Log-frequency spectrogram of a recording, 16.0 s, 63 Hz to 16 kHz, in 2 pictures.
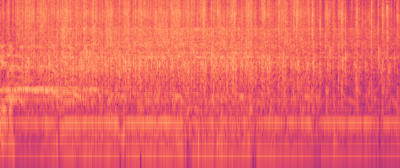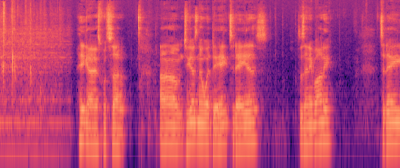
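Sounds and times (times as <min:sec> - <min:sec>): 
audience applause for a comedian: 0:00.0 - 0:09.4
low hum: 0:00.7 - 0:09.4
speech: 0:09.6 - 0:10.6, 0:11.2 - 0:13.3, 0:14.0 - 0:14.7, 0:15.6 - 0:15.9.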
